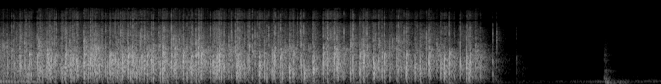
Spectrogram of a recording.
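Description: A crowd of guests claps steadily in dense, loud applause for about five seconds to encourage a child about to sing, then it cuts off abruptly into near silence with one faint soft knock afterward.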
